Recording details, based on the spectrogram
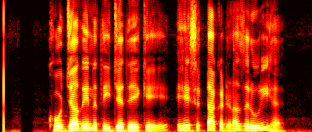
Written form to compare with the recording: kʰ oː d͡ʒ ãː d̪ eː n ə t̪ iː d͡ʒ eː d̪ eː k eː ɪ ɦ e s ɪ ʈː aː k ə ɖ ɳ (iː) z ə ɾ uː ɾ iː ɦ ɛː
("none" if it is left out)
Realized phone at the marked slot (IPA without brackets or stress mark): aː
